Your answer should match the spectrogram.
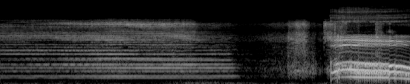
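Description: A train horn blares a long, loud chord from a played video clip, then breaks off into a brief rush of wheels and a harsh metallic squeal as the train passes on the tracks.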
